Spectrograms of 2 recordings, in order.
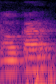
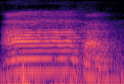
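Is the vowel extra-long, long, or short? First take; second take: short; extra-long. First: The vowel is held for one beat. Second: The vowel is held for three beats. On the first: "રસ્વ" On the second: "પ્લુત"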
